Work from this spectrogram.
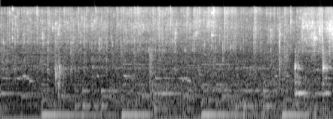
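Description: Chunks of potato tossed with salt and turmeric fry in hot oil, a dense steady sizzle that holds close and even throughout, with occasional stir scrapes and a low hum running underneath.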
